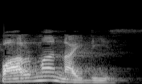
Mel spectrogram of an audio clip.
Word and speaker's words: پارمانائیڈیز: 500 سال پہلے یونانیوں کی اس تہذیب میں افلاطون، اور افلاطون کا ایک معاصر تھا، مختلف طرح پہ اسے پڑھا گیا ہے کہ اس کا نام کیا تھا، اور ایک تلفظ اس میں سے یہ ہے کہ پارمانائیڈیز.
